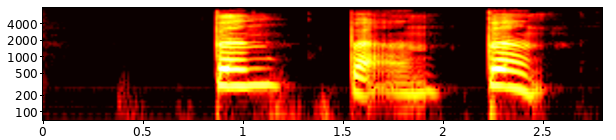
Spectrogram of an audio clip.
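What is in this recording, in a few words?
"ben", Chinese syllable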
